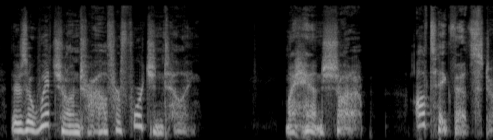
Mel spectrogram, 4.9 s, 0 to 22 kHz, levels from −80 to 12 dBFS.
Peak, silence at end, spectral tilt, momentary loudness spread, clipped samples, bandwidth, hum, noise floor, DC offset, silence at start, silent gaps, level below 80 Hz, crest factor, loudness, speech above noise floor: -8 dBFS; 0 s; -3.5 dB/octave; 10 LU; under 0.1%; 19 kHz; none; -78 dBFS; under 0.1%; 0.1 s; none; -64 dBFS; 14 dB; -21 LUFS; 57 dB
